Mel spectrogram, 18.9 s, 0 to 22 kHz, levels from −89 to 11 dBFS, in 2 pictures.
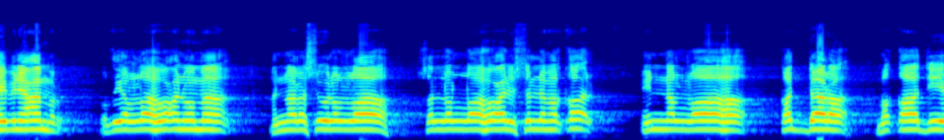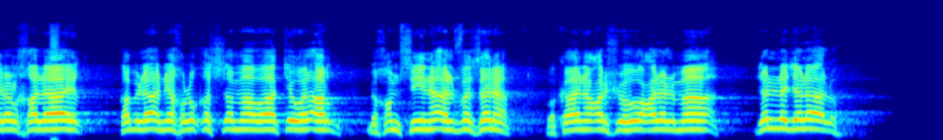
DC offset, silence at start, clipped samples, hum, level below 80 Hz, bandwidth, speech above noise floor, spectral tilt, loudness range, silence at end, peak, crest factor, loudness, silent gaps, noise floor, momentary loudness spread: under 0.1%; 0 s; under 0.1%; none; -82 dBFS; 11 kHz; 54 dB; -4.5 dB/octave; 2 LU; 1.05 s; -8 dBFS; 16 dB; -23 LUFS; none; -77 dBFS; 15 LU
